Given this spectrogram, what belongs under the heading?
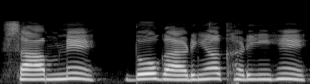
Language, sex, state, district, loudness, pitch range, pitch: Hindi, female, Madhya Pradesh, Bhopal, -13 LUFS, 225-250 Hz, 230 Hz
